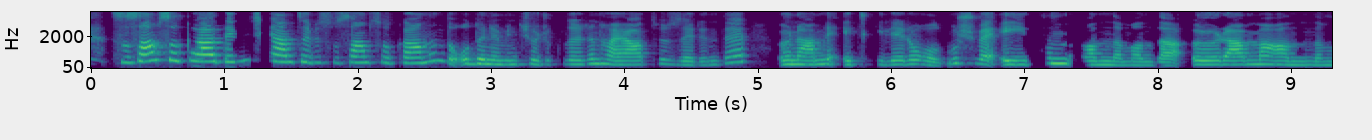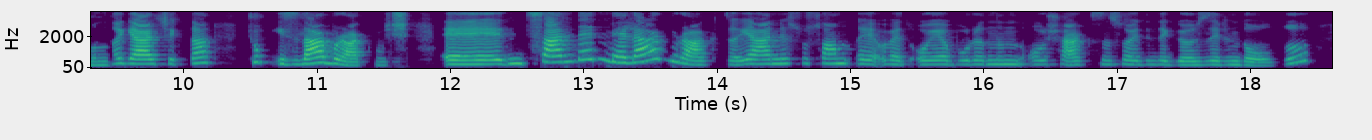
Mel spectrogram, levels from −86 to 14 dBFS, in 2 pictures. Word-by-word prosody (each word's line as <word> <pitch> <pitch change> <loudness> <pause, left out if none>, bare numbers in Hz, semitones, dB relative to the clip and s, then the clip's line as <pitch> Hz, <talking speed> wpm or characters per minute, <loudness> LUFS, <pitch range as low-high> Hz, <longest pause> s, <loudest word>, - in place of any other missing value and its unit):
Susam 370 +6 +6
Sokağı 385 -4 +6
demişken, 355 -1 +1
tabii 330 -3 -5
Susam 310 +1 -1
Sokağı'nın 290 +5 0
da - - -2
o 240 0 -1
dönemin 215 -3 +2
çocuklarının 220 +2 -5
hayatı 205 0 +1
üzerinde 200 - -7 0.2
önemli 215 +2 +1
etkileri 205 +1 -5
olmuş 230 - -5
ve 230 - 0
eğitim 210 +6 +1
anlamında, 180 -3 -2
öğrenme 205 +1 +2
anlamında 190 0 -2
gerçekten 240 +2 +2 0.2
çok 325 -3 -10
izler 250 +5 +5
bırakmış. 175 -4 -1 0.2
Eee, 225 +1 +3
n 260 0 -1
sende 335 - +3 0.2
neler 325 +2 +3 0.2
bıraktı? 205 - -1
Yani, 240 +4 0
Susam 260 0 -4
Eee, 230 -2 -4
evet, 210 -2 -7
Oya 210 0 -5
Bora'nın 215 +1 -6
o 210 0 -10
şarkısını 210 0 -4
söylediğinde 205 -1 -9
gözlerin 195 +1 -6
doldu, 180 - -6
220 Hz, 130 wpm, -22 LUFS, 205-275 Hz, 0.2 s, Susam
